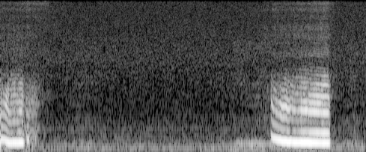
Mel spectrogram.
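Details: Snoring Chihuahua with two whistling, nasal tones sliding downward. A short one opens the recording and a longer one comes after a low rumbling inhale, with near silence between.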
